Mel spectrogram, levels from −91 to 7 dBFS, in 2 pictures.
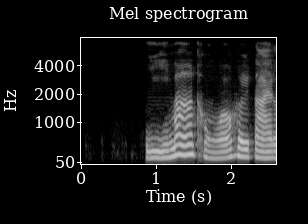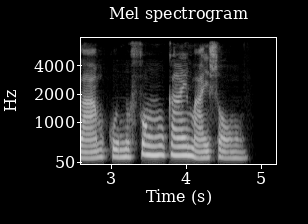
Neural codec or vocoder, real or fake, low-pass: codec, 16 kHz, 16 kbps, FunCodec, trained on Chinese and English, 50 frames a second; fake; 7.2 kHz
